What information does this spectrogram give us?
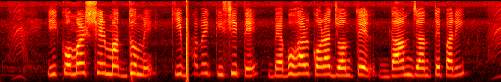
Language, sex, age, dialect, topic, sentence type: Bengali, female, 18-24, Northern/Varendri, agriculture, question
